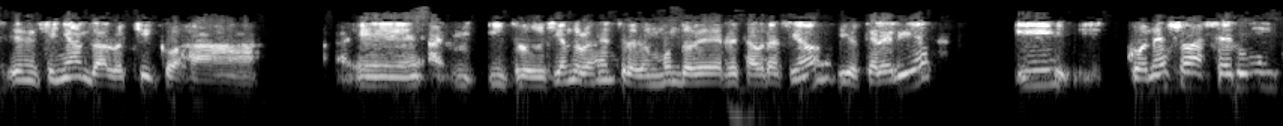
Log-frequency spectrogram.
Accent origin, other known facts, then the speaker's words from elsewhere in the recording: Jinámar, Canary Islands, Spain; Yo que nací y me crié aquí en Jinamar, justo encima de la Casa de la Condesa, donde solo había tomateros y plataneras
